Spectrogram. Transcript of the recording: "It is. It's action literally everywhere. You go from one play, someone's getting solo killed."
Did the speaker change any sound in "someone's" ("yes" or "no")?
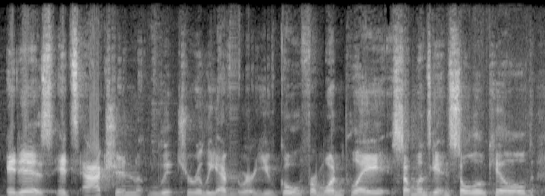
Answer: no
